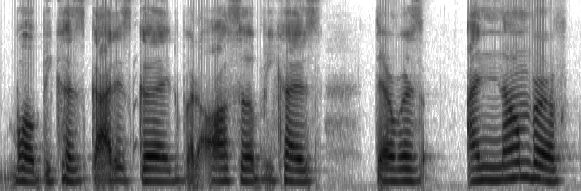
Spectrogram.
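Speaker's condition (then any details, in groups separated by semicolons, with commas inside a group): Cerebral palsy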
